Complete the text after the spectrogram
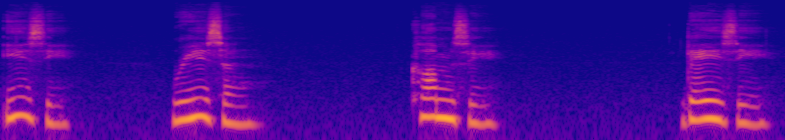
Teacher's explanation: es importante pronunciar ciertas palabras con el zumbido de la S sonora. Y eso es cierto cuando es parte de la palabra, como easy, reason, clumsy, daisy.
